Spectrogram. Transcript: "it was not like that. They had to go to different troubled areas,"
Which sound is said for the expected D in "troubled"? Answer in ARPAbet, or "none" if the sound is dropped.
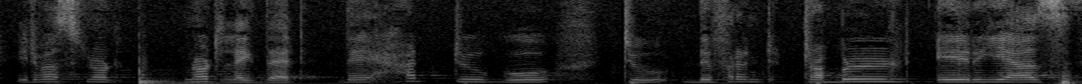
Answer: D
